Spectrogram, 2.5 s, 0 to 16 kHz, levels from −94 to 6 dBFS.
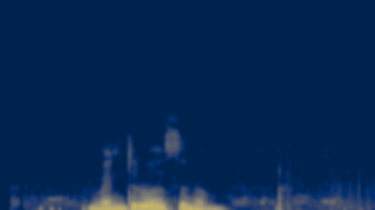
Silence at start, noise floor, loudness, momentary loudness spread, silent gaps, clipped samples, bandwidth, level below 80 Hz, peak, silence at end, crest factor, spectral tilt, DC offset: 0.6 s; -63 dBFS; -22 LUFS; 11 LU; none; under 0.1%; 5.2 kHz; -68 dBFS; -8 dBFS; 1 s; 16 dB; -12 dB/octave; under 0.1%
